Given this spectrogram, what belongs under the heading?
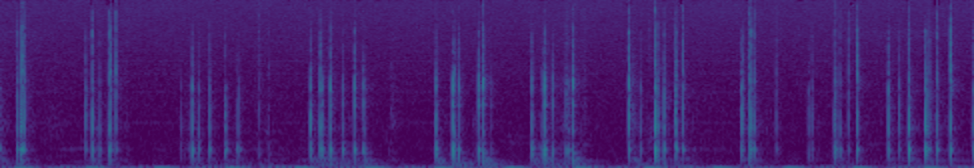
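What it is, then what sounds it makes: Hardcover book tapped with nails. Long nails tap and scratch the front cover of a blue hardcover "Fairies" book with a paper dust jacket, held upright in both hands. Quick clusters of soft, dull taps and papery scratches come in uneven bursts, each dying away almost instantly. Most of the sound sits in a low thud with a faint mid-range knock.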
